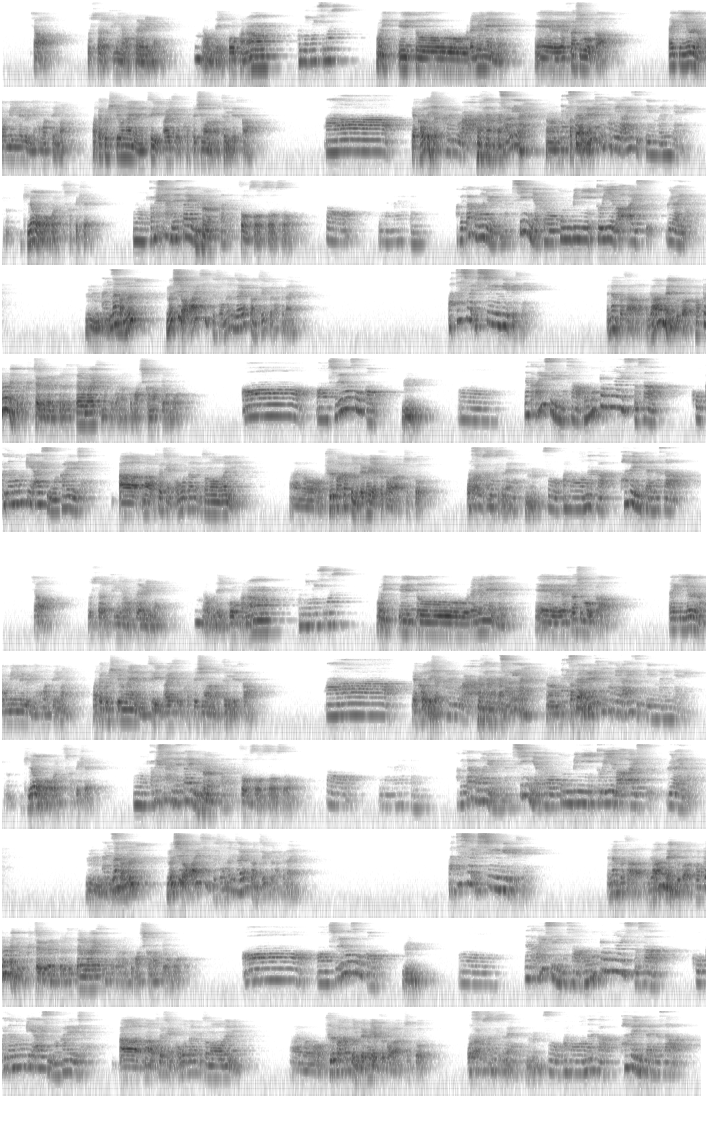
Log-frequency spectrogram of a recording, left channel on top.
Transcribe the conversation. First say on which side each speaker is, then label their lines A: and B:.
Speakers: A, on the left; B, on the left.
A: じゃあ、そしたら次のお便りも
B: うん。
A: 読んでいこうかな。
B: お願いします。
A: はい、えっと、ラジオネーム、えー、夜更かしウォーカー。最近夜のコンビニ巡りにハマっています。全く必要ないのについアイスを買ってしまうのは罪ですか
B: あ
A: いや、買うでしょ。
B: ー、わかるわ。
A: <laughs>
B: 買っちゃうよ。
A: うん、
B: なんかしかも夜に食べるアイスっていうのがいいんだよね。
A: 買ったよね。<laughs> 昨日も俺たち買ってきたよ。
B: うん、これじゃね、タイムリーだね。
A: <laughs> そうそうそうそ
B: そう。いややっぱね食べたくなるよね。なんか深夜とコンビニといえばアイスぐらいの、
A: う。うん、
B: あれじゃない
A: なんかむ、むしろアイスってそんなに罪悪感強くなくない
B: 私は一瞬よぎるけどね。
A: なんかさ、ラーメンとか、
B: うん。
A: カップラーメンとか食っちゃうぐらいだったら絶対俺アイスの方がなんかマシかなって思
B: あーあー、それはそうかも。
A: う。うん。
B: うん。なんかアイスにもさ、重ためアイスとさ、こう果物系アイスで分かれるじゃない。
A: ああ、まあ確かに重ため、その何あの、スーパーカップのでかいやつとかは、ちょっと、オラーって感じするね。
B: あ、そうそうそう。
A: うん。
B: そう、あの、なんかパフェみたいなさ、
